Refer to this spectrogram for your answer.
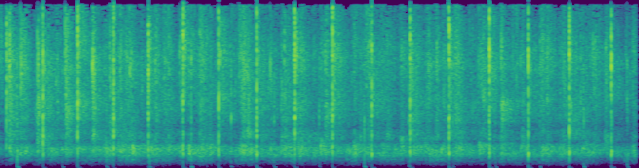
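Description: Steady audience applause from many hands, a dense continuous patter of sharp claps with a few louder individual claps standing out, sustained at an even level throughout.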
